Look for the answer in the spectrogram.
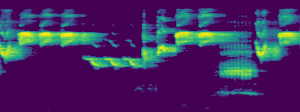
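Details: Jalak suren, the Asian pied starling, singing a lure phrase meant to spur other birds: long, clear high whistles repeated, a falling run of lower notes, then a rapid stuttering sequence and more whistles.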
